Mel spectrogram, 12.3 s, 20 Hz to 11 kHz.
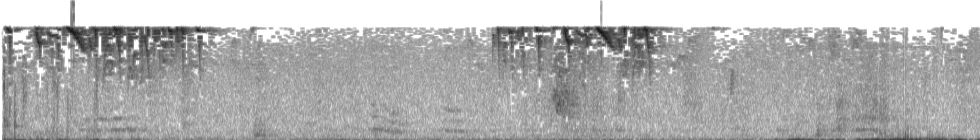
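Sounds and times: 
bird song in rapid high twittering chirps: 0.0s - 3.2s, 5.8s - 9.2s
low rumbling noise: 0.0s - 12.2s.

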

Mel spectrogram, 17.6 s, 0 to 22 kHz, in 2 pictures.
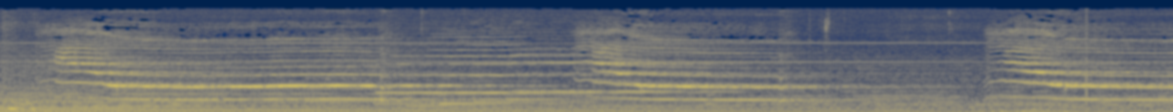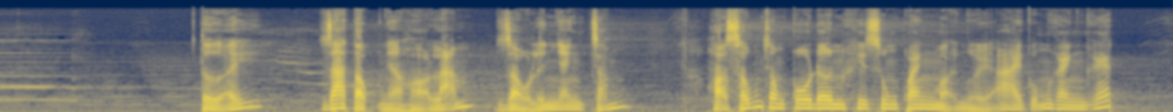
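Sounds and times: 
cat meowing at night: 0.2s - 6.4s, 7.4s - 9.5s, 10.7s - 11.5s
speech: 10.3s - 17.2s.

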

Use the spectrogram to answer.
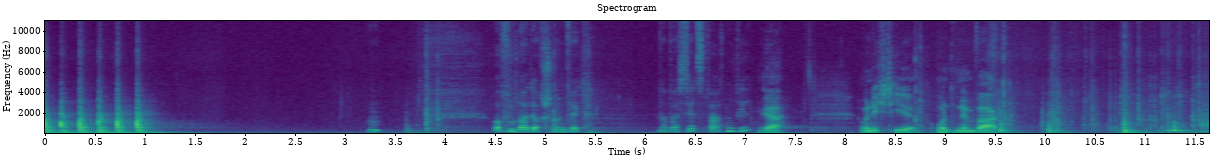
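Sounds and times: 
knocking on a door: 0.0s - 1.3s
speech: 4.6s - 7.6s, 8.2s - 9.8s.

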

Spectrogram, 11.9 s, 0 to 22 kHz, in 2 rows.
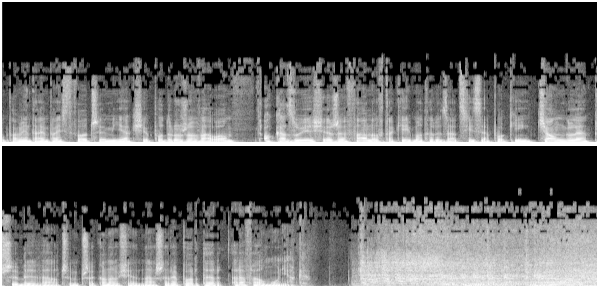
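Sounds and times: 
speech: 0.0s - 9.7s
Trabant two-stroke car engine revving: 9.5s - 11.8s.

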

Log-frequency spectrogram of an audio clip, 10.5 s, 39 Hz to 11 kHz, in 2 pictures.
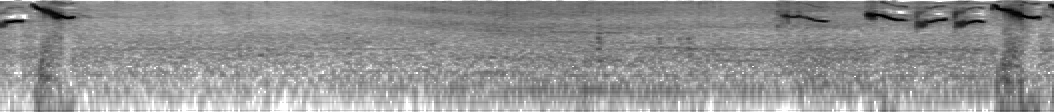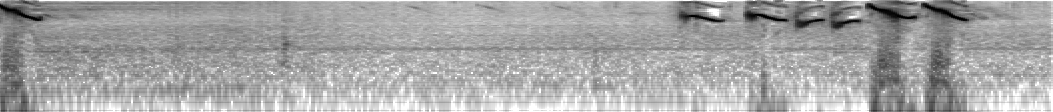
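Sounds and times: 
Double-collared Seedeater singing high whistled notes: 0.0s - 0.5s, 3.9s - 5.8s, 8.5s - 10.4s.

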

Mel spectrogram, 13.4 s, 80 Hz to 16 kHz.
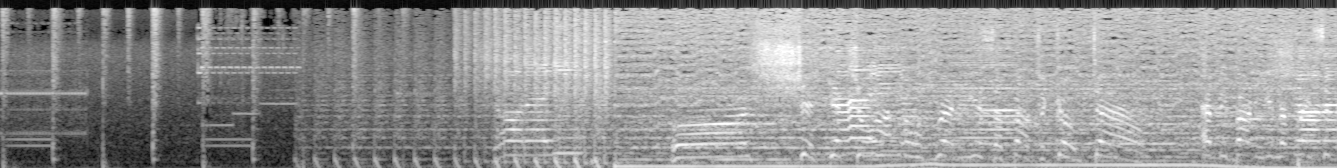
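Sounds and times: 
bright ringtone-like electronic tones of a parody rap song: 0.0s - 0.9s, 2.0s - 3.1s
driving beat of a parody rap song: 0.0s - 13.3s.

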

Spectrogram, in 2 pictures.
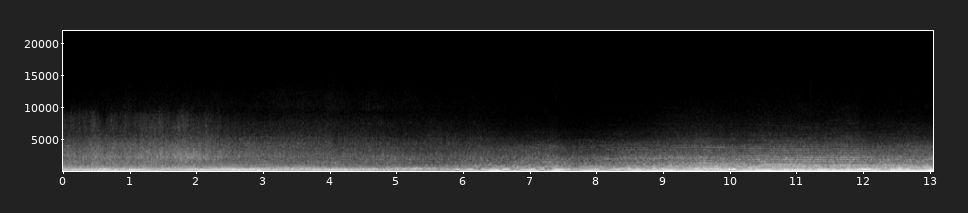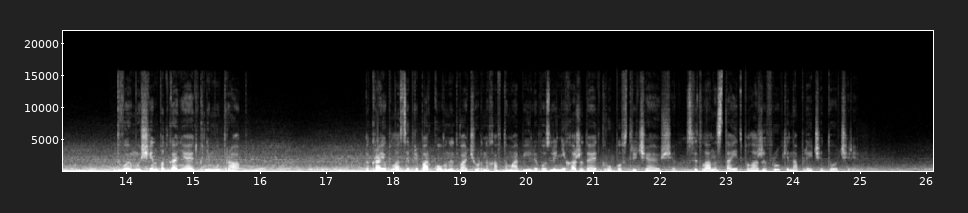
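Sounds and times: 
aircraft engines droning as the plane approaches along an airfield runway: 0.0s - 26.1s
speech: 14.0s - 15.9s, 17.7s - 25.2s.

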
